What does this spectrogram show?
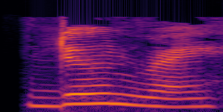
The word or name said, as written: Dounreay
